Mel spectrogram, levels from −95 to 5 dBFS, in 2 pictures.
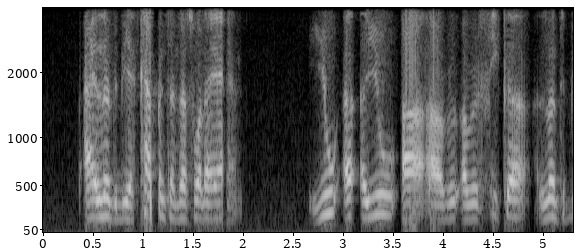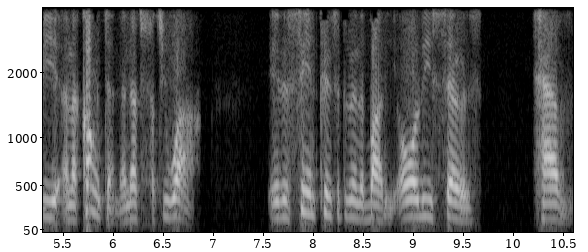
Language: English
